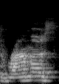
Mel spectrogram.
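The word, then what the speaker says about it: Rao's: I use low carb wraps, ground turkey, and Italian sausage with Ramos, how do you say that?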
